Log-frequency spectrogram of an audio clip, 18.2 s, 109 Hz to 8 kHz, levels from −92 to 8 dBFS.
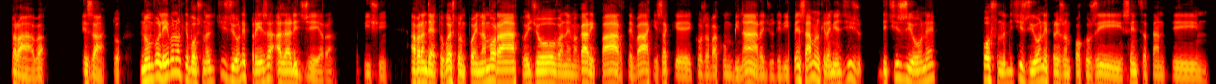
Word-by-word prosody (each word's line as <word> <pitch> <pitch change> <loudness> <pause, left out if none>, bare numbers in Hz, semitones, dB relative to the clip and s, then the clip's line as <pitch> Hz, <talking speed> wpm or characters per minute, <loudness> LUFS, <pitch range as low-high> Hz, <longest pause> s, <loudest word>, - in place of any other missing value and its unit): Brava, 80 +1 0 0.5
esatto. - - -4 0.2
Non 130 +4 +4
volevano 170 +6 +4
che 150 -6 -3
fosse 110 -2 0
una 115 +1 -1
decisione 135 +2 -2
presa 115 +4 0
alla 110 -1 +4
leggera, 75 -9 -3 0.3
capisci? 95 -4 -12 0.3
Avran 115 +1 +6
detto: 105 -4 +2
"Questo 120 -3 +2
è - - +2
un 95 - -5
po' 110 - +1
innamorato, 115 -1 +5
è 100 - +1
giovane, 105 -2 +2
magari 95 +2 +3
parte, 100 -3 +3
va, 110 +5 +2
chissà 110 +1 -7
che 85 -7 -5
cosa 90 -2 -9
va 90 +1 -4
a - - -8
combinare 90 0 0
giù 85 0 -14
di 85 - -11
lì." 85 0 -8
Pensavano 140 +2 +1
che 110 - -5
la 95 - 0
mia 100 0 +1
decisio 115 +1 -6 0.2
decisione 130 +2 -2 0.6
fosse 140 -4 +1
una 105 -1 -2
decisione 115 +2 -1
presa 95 -2 -4
un 90 - -5
po' 100 -1 -5
così, 90 -2 -3
senza 105 +4 -5
tanti, 80 -3 -6
mhmm, 70 -2 -13
105 Hz, 160 wpm, -25 LUFS, 90-115 Hz, 0.6 s, Avran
